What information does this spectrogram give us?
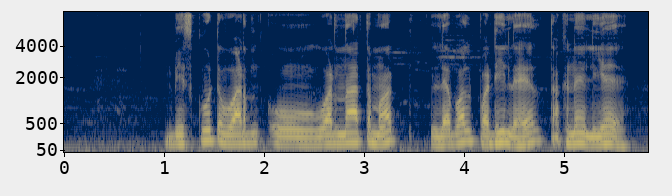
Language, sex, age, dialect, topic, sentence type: Maithili, male, 18-24, Bajjika, banking, statement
